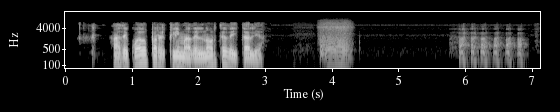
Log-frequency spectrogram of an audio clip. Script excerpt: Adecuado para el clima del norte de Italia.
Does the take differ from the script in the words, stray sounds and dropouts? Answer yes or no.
yes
